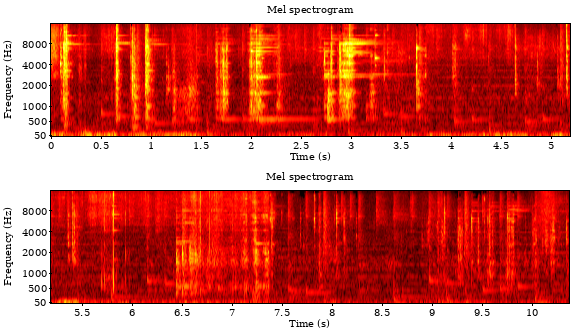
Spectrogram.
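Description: Metal clinking and clanking of steel hand-auger rods and their coupling being handled and joined, sharp knocks with short ringing, thickest in the first three seconds and thinning out after about seven seconds.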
